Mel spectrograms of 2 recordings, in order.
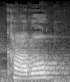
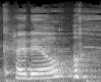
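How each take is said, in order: First: The name sounds like the word 'coddle'. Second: The name sounds like 'Cadill', not 'coddle'. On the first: The speaker calls it wrong. "A lot of people say coddle. It's not pronounced that way" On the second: The speaker calls it right. "that is how you say it"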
